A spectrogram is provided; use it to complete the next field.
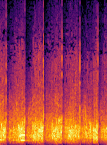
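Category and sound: crowd, audience applause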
